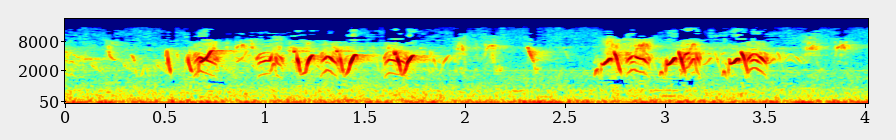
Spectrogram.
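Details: Bar-winged prinia producing two phrases of clipped, high-pitched chirps, each around a second long, separated by a short quiet gap.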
